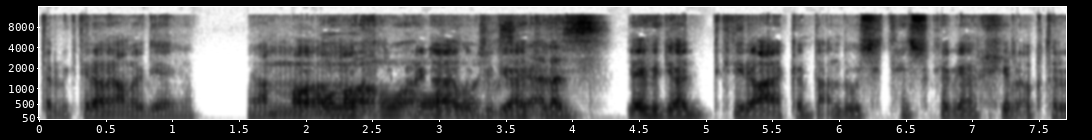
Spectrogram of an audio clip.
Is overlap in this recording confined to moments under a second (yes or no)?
no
